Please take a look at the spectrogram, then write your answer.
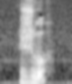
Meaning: plural of jour (“day”)
- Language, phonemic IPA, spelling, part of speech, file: French, /ʒuʁ/, jours, noun, Fr-jours.ogg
